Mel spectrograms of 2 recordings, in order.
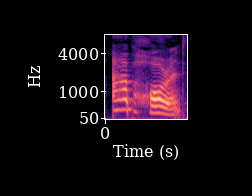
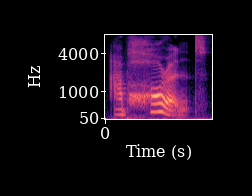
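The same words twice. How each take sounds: First: Disgusted. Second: Said in the usual way. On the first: Shown as a demonstration. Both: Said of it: "show absolute disgust".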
